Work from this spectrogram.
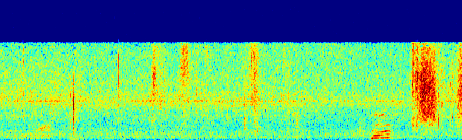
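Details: Pet cat JC indoors, a cat that dislikes change, inspecting rearranged belongings; one short rising harmonic meow late in the clip, with soft household rustles and faint clicks around it.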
